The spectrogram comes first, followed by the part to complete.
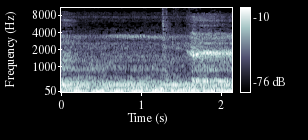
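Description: A woman crying, with a high-pitched sobbing wail starting about one and a half seconds in, over background music.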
